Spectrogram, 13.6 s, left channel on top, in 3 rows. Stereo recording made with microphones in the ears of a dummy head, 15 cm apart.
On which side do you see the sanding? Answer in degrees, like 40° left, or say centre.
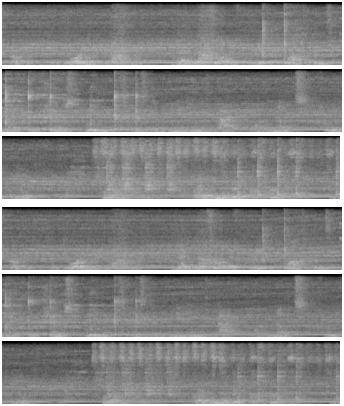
60° right.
